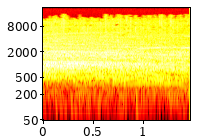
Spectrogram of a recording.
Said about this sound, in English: And how about these fans right here? Give them one more loud round of applause for Shohei Ohtani.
